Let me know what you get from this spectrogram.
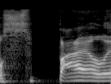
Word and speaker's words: spile: And so you hammer a little spile in there, rhymes with smile, hammer that into the side of the tree, and that's your little drip-drip fountain.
